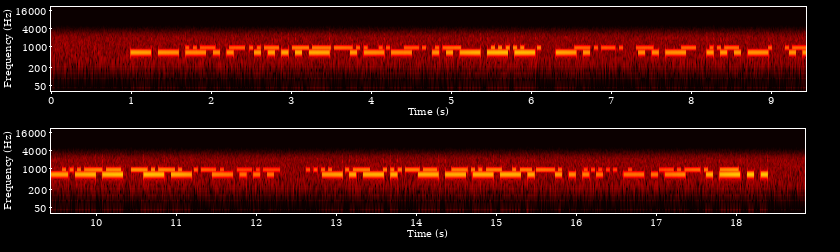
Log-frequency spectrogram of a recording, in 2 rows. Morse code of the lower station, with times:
1.0-6.7 84W2N
7.3-12.2 UVJMB
12.8-18.4 C9HKL

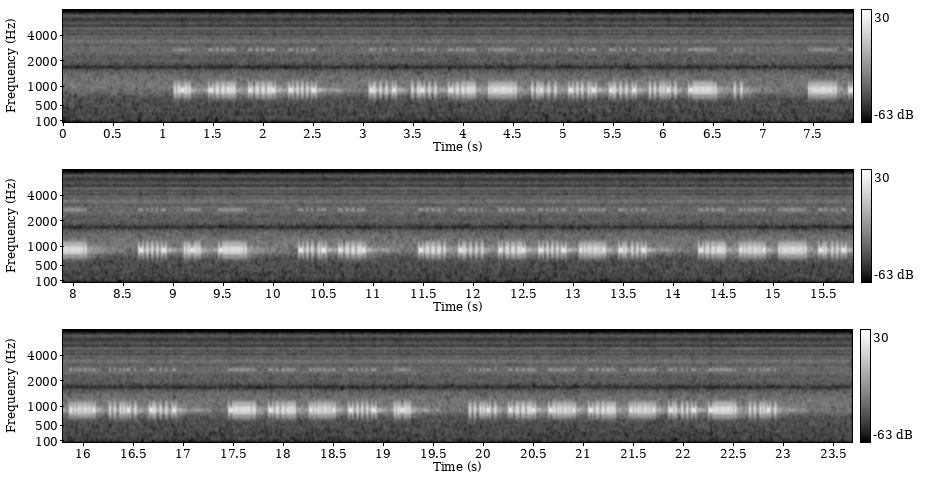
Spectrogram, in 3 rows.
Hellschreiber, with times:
1.1-2.5 IRAN
3.1-6.9 UTRZYMUJE,
7.5-8.1 ZE
8.7-9.7 NIE
10.3-10.9 MA
11.5-13.7 PLANOW
14.3-16.9 ROZWOJU
17.5-19.3 BRONI
19.9-22.9 JADROWEJ

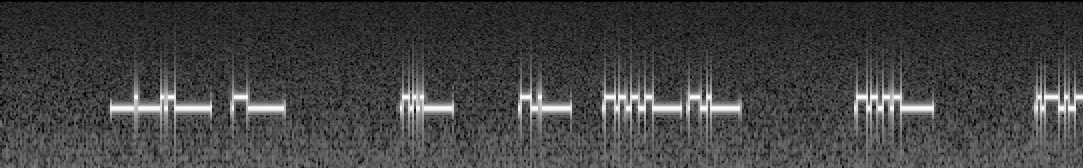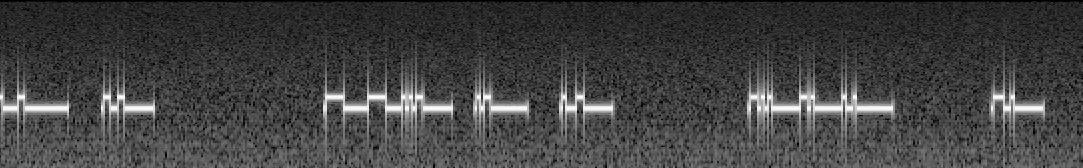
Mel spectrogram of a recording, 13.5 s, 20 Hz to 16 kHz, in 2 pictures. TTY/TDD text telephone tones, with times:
1.0-3.4 BORN
3.9-4.5 IN
5.5-13.1 LEAVITTSBURG,

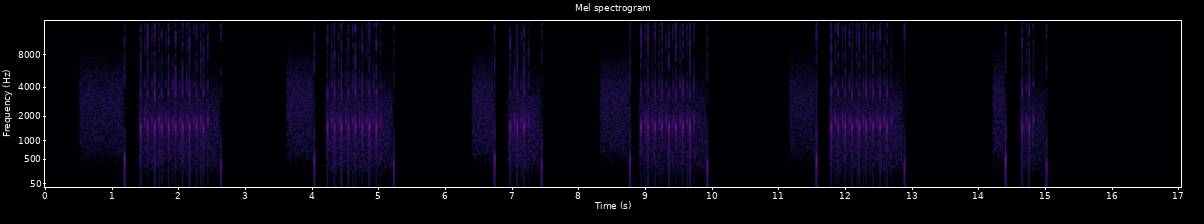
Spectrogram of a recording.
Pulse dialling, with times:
0.5-2.6 0
3.6-5.2 8
6.4-7.4 3
8.3-9.9 8
11.2-12.9 9
14.2-15.0 2

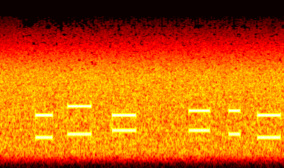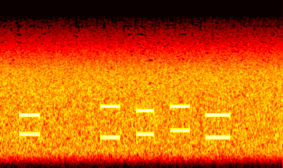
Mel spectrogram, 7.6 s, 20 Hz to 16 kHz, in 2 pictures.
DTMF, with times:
0.5-1.8 167
2.5-4.3 8514
5.1-6.9 3591

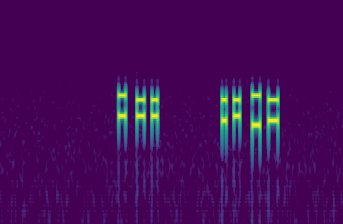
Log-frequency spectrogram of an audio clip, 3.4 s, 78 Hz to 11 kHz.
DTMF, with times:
1.2-1.6 877
2.2-2.8 4724

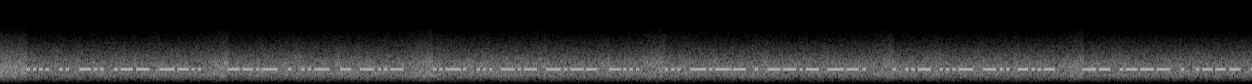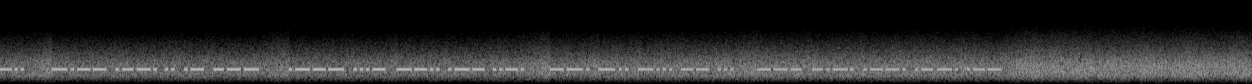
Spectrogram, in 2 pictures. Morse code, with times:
0.3-2.0 HIDWZ
2.3-4.0 QEUTX
4.3-6.4 FSKYB
6.7-8.7 SYEQG
8.9-10.5 EUVDX
10.8-12.8 MJEJD
13.0-15.1 YPIAO
15.4-17.8 JVZWF
18.0-19.9 GDBMS
20.1-22.5 OCPPW

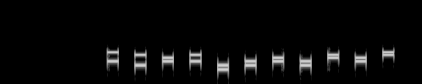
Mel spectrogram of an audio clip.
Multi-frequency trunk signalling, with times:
1.1-1.2 KP
1.3-3.7 869136306
3.8-3.9 ST

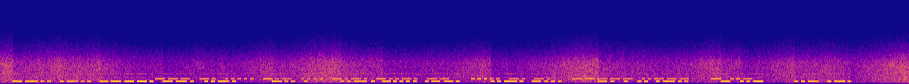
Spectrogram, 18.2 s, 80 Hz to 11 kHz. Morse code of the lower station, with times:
0.2-4.7 ZL9GF
5.4-6.1 DE
6.8-9.2 F6P
9.8-11.2 FB
12.0-13.8 NEIL
14.4-15.3 TU
15.9-17.0 UR

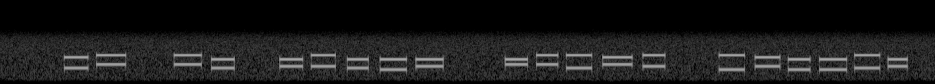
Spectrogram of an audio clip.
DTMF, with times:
0.6-1.3 5#
1.7-2.3 #4
2.8-4.4 79417
5.1-6.7 *#609
7.2-9.1 381167

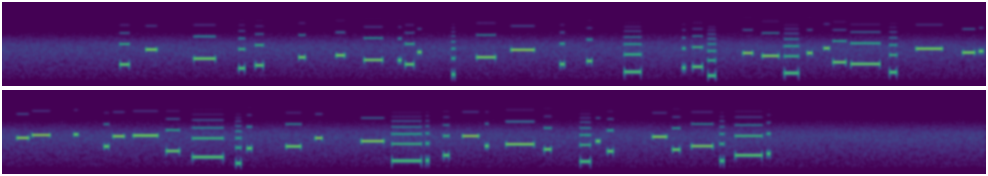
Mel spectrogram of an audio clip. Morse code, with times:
none

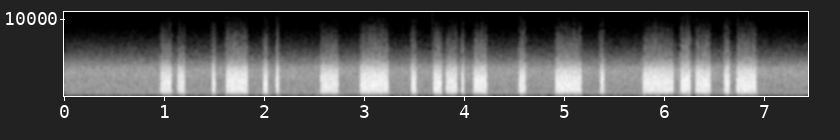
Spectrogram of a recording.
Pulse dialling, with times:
none

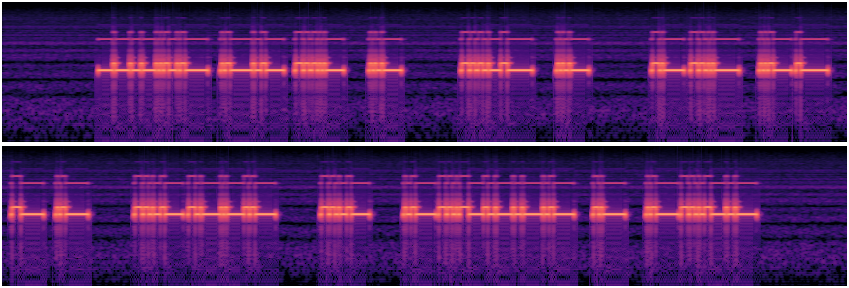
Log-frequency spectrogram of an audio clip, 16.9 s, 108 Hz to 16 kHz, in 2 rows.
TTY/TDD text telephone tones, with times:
1.3-2.7 KSBBU
3.1-3.8 RF
4.8-6.7 PMFH
7.0-9.2 XSVOB
9.9-11.0 UNXL
11.8-12.6 UW
13.0-15.1 ECQWGB
15.4-15.8 AQ

